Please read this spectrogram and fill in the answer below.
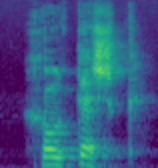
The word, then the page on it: grotesque: /ɡɹəʊˈtɛsk/; /ɡɹoʊˈtɛsk/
